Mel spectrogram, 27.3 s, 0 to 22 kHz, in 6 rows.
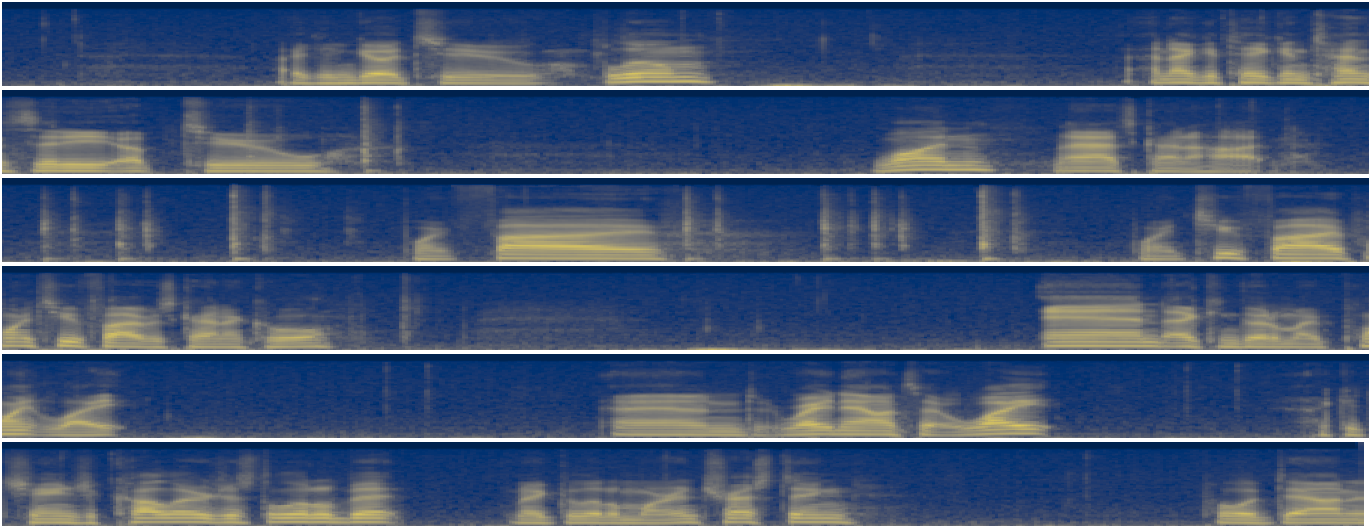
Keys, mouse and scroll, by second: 6.0 Return, 10.0 Return, 13.8 space, 15.0 space.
